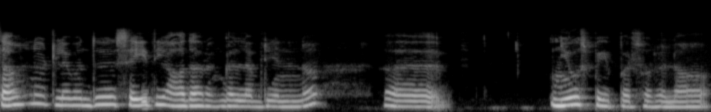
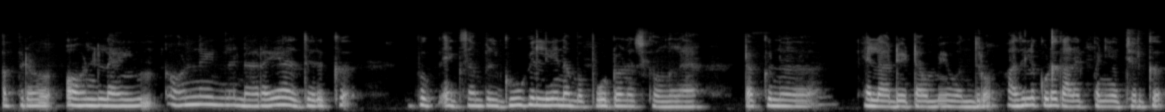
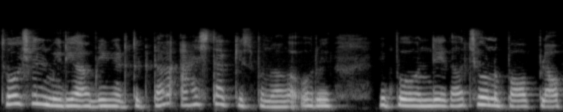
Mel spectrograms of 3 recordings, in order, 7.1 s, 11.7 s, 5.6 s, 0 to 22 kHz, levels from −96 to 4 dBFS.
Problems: low volume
